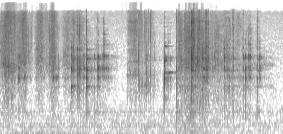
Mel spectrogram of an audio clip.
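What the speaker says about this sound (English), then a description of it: "You can hear how crispy they are." Crispy fried beef chicharrones handled on a plate for tacos, producing light crackling and clinking taps in scattered quick bursts, close and fairly quiet.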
